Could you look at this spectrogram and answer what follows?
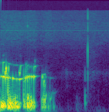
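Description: A short low gurgle in two pulses, then a faint bubble; gas and fluid moving in the stomach, ordinary borborygmi.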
